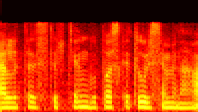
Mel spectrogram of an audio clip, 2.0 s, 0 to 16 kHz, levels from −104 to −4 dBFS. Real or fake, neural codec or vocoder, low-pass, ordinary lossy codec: fake; codec, 16 kHz, 0.8 kbps, ZipCodec; 7.2 kHz; MP3, 64 kbps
